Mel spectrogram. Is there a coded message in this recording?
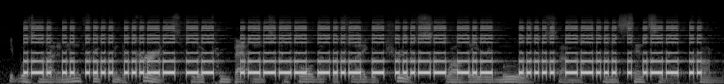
Yes: Morse code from 0.2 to 7.1 s, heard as electronic beeps, machine-sent, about 31 wpm, 550 Hz, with speech in English. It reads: RIH3M 1XT3K 57EWI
